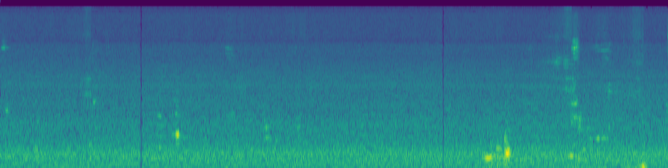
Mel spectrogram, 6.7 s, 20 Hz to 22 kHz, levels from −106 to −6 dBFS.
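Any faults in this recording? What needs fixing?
Two short holes with hard edges break up the speech, from 1.40 to 1.42 s and from 4.42 to 4.44 s. Each silence lasts 20 ms and the two are 3.02 s apart. This is a gap between chunks. The audio was handled in 3-second blocks, and at each join the player or codec left padding or started the next block late, so the sound stops abruptly and then resumes. To prevent it, play chunks back to back without gaps and trim the codec's padding at each boundary.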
